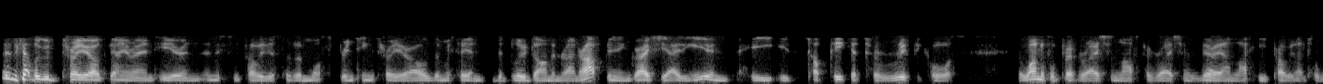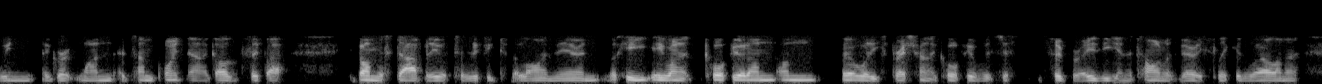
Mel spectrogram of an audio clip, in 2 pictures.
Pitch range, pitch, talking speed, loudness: 90-100 Hz, 95 Hz, 225 wpm, -24 LUFS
